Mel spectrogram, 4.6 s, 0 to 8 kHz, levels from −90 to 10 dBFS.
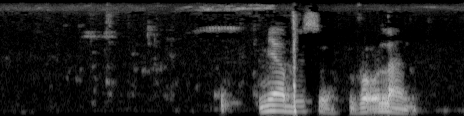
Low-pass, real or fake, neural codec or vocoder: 7.2 kHz; real; none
